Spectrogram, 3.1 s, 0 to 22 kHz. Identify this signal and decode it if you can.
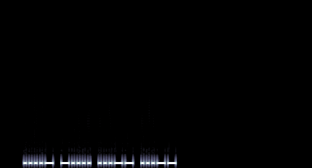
Morse code, heard as a keyed tone, about 44 wpm, 700 Hz. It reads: 4633
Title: Common Cut Numbers - 4-Digit 45wpm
